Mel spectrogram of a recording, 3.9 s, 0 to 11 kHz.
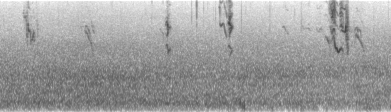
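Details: Sparrows coming to be fed on the front approach of a Tenmangu shrine, 4 February 2022; a few short, high, sharp chirps scattered over four seconds, the loudest cluster near the end, over a steady low outdoor hum.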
